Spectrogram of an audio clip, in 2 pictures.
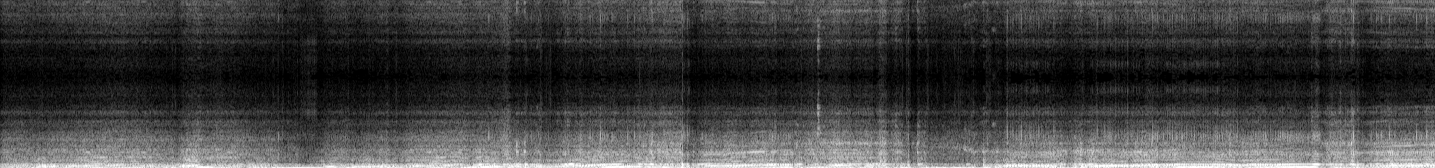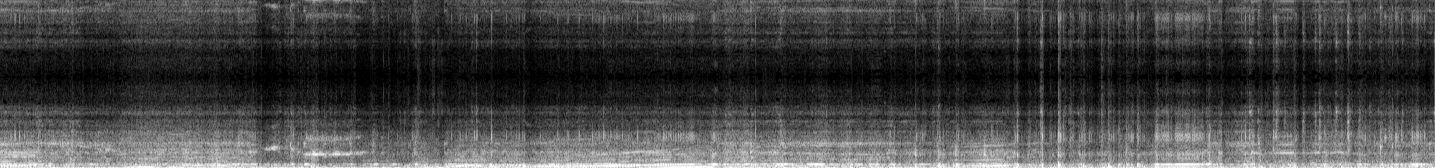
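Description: Opel Manta GTE rally car's four-cylinder engine heard from inside the cabin at full stage pace, revs climbing and dropping over and over with the gear changes and braking.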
